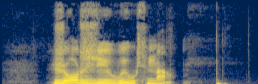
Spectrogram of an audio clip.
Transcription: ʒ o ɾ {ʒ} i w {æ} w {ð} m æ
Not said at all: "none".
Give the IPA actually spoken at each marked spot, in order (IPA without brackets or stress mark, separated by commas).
ʒ, i, θ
